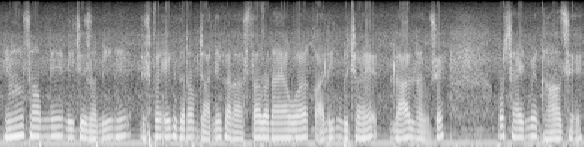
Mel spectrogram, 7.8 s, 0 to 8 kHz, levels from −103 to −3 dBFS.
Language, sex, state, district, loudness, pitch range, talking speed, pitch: Hindi, male, Bihar, Muzaffarpur, -13 LUFS, 110-140 Hz, 200 wpm, 125 Hz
